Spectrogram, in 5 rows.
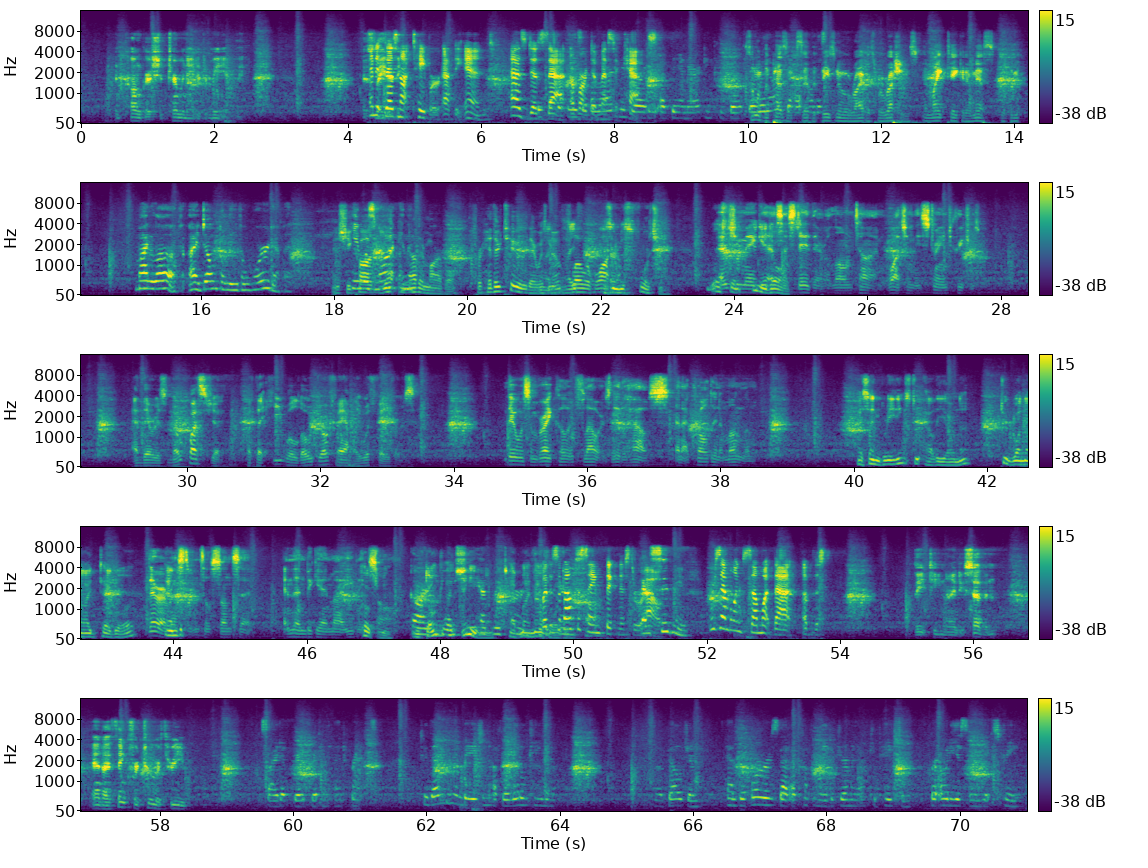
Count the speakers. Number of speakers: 9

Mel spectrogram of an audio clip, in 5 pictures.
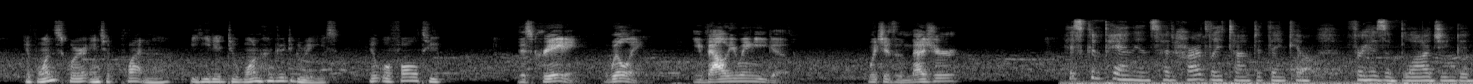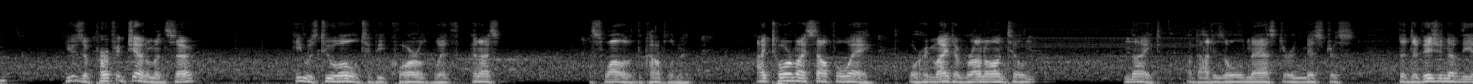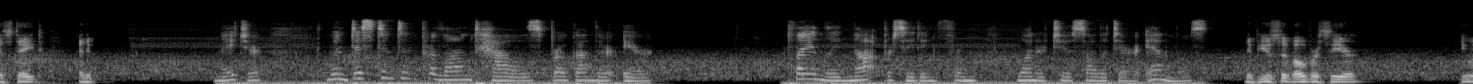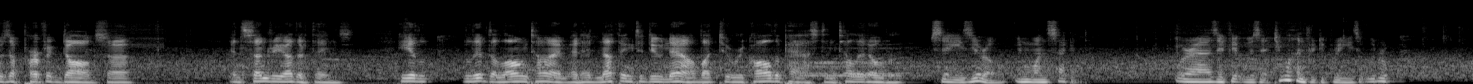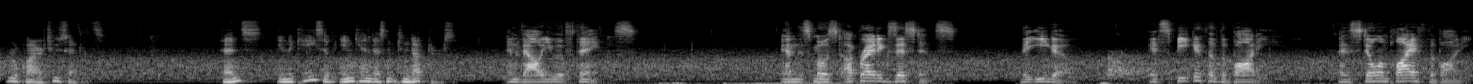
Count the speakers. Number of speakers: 4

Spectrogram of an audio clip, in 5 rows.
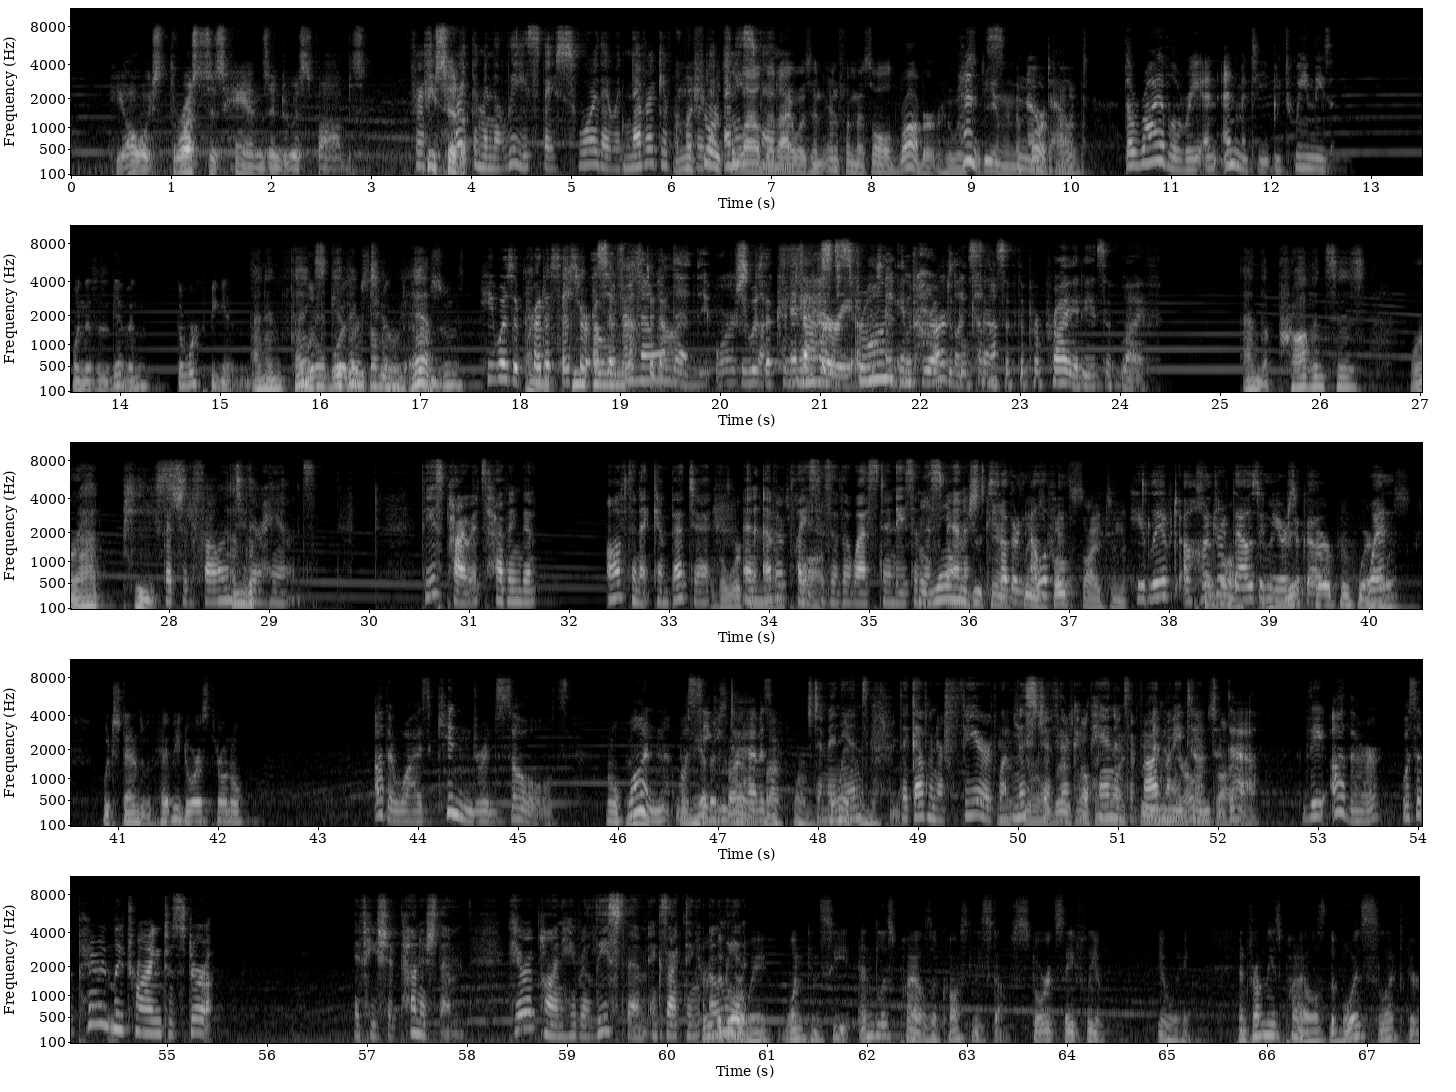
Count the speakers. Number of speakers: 9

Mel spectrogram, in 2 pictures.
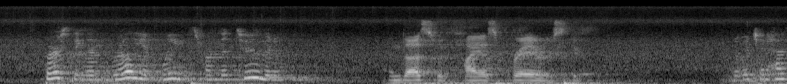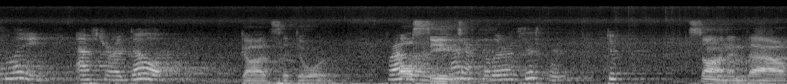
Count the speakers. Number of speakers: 2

